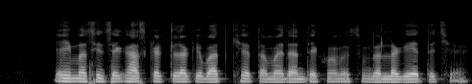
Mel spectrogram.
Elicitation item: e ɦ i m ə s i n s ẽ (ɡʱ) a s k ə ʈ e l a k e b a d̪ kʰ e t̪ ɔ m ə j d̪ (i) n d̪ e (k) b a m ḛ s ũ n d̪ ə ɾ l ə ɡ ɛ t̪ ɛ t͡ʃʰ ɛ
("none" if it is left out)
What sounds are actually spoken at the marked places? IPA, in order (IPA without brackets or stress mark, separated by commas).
ɡʱ, a, kʰ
